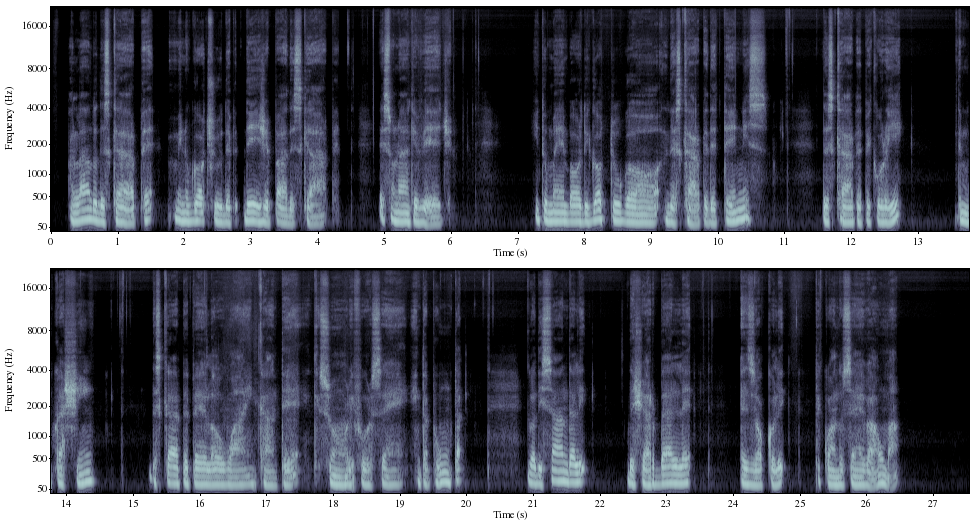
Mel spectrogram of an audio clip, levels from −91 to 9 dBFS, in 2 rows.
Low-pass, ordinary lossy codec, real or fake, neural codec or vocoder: none; none; fake; vocoder, 48 kHz, 128 mel bands, Vocos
